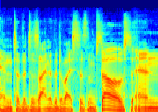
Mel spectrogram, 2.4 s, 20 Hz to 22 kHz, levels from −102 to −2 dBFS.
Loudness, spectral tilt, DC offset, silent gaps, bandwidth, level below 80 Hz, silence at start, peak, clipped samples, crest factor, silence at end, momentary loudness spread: -19 LUFS; -5.5 dB/octave; under 0.1%; none; 13 kHz; -34 dBFS; 0 s; -2 dBFS; under 0.1%; 16 dB; 0 s; 6 LU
